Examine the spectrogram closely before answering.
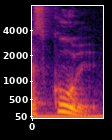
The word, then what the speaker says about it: school: For example, we can say school, SCHOOL. So in school, the sound K is produced by using a combination CH.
